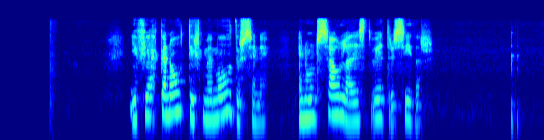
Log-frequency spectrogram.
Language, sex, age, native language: Icelandic, female, 40-49, Icelandic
